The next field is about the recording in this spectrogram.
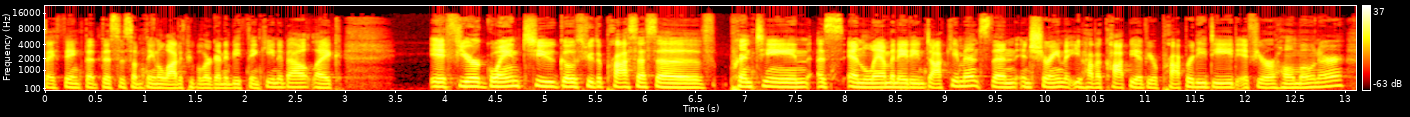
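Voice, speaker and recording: A woman with a low-pitched voice that has a bright, forceful edge. She offers practical advice in a podcast conversation, explaining things methodically in fairly formal words. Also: fairly even intonation, fairly quick. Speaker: podcast co-host giving advice.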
